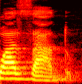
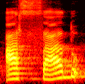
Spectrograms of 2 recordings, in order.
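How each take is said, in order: First: "asado" with a buzzing Z; Z sound. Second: Said in the usual way. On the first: Shown as a demonstration. Teacher offering the wrong option, "asado" voiced with Z. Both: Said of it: "então dois S's".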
